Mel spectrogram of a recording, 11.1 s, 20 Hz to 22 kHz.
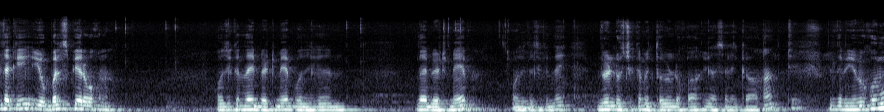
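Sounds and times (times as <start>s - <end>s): computer mouse clicks: 1.4s - 2.3s, 4.3s - 4.6s
man speaking: 5.2s - 11.0s.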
